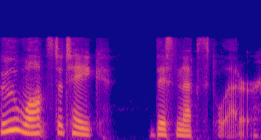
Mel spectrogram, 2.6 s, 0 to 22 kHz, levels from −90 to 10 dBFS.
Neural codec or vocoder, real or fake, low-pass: codec, 16 kHz in and 24 kHz out, 0.6 kbps, FocalCodec, streaming, 4096 codes; fake; 7.2 kHz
